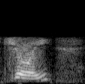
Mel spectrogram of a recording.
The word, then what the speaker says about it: Joie: She said the puppy's name is Joy, J-O-I-E, which is pronounced Joy, and from a numerology point of view, he's a communicator.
